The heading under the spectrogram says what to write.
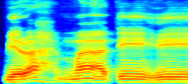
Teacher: kita menggunakan hukum mad silah qasirah, baca dengan dua harakah. Macam mad asli juga.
